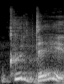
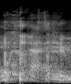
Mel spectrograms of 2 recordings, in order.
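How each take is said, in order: First: It is said in a British accent. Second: It is said in an Australian accent.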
